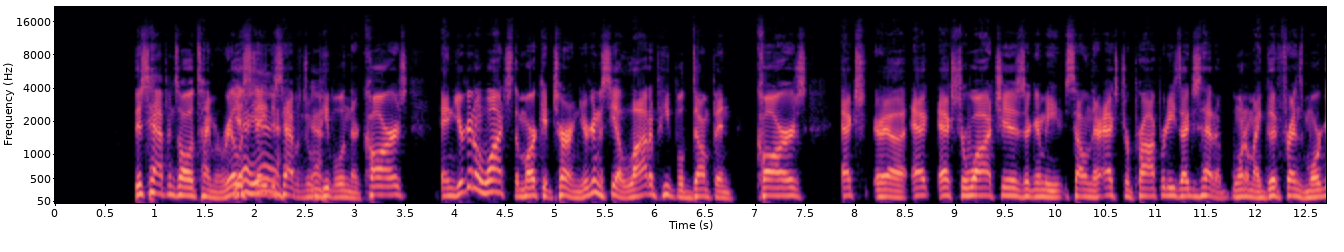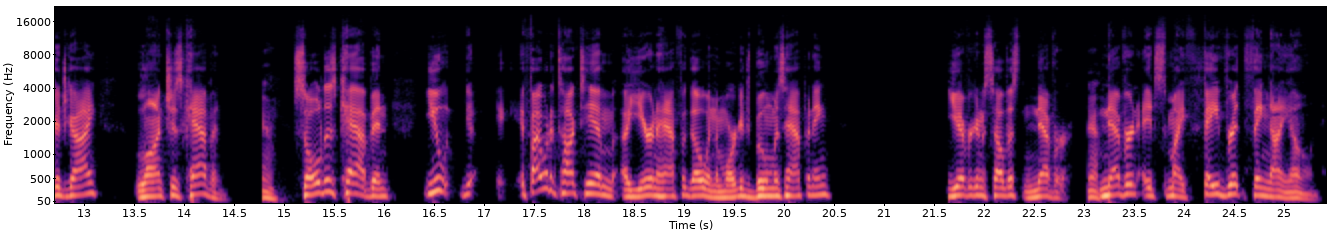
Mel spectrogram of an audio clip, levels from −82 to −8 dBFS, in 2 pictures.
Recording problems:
none

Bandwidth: 18.5 kHz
